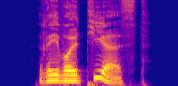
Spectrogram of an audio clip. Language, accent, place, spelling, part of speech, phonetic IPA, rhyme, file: German, Germany, Berlin, revoltierst, verb, [ʁəvɔlˈtiːɐ̯st], -iːɐ̯st, De-revoltierst.ogg
- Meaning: second-person singular present of revoltieren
